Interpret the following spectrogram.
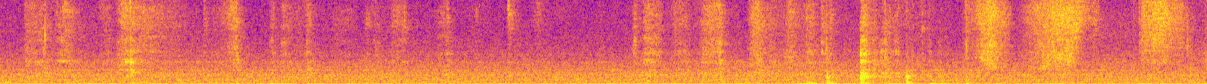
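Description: Near silence with faint rustling and rubbing of folded cardstock being handled and pressed flat, and a light tap about four seconds in.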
